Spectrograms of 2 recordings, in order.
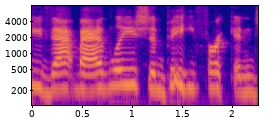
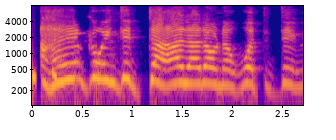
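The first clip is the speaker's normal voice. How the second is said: crying, higher and louder panic; retold crying panic; 3 semitones higher, 4 dB louder than usual. Wife on the phone to husband, crying in panic. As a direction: wail it like you're stranded and scared. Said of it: "I call my husband crying".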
